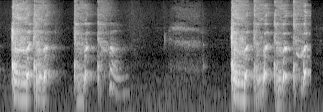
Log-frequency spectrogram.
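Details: Smoker's cough: repeated harsh, wet-sounding adult coughs in three bouts with a pause between.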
